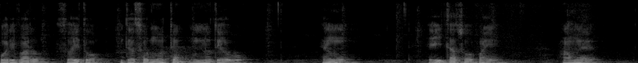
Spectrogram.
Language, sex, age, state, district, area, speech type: Odia, male, 60+, Odisha, Mayurbhanj, rural, spontaneous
